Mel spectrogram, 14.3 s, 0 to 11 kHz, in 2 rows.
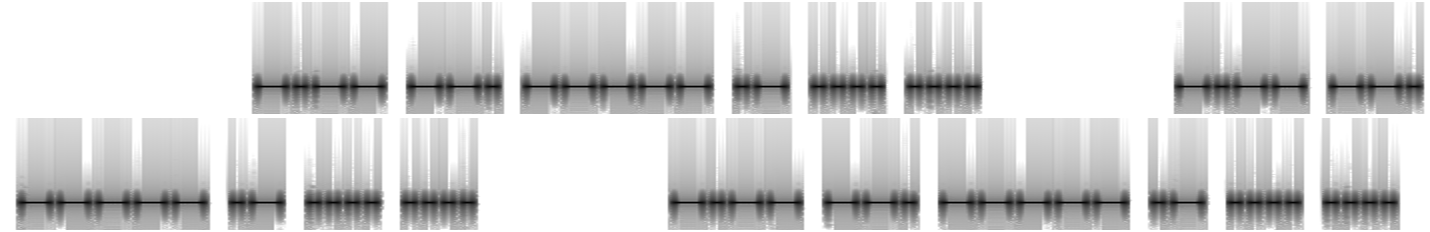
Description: Morse code, heard as a keyed tone, about 25 wpm, 700 Hz. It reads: YG0AHH YG0AHH YG0AHH
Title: DXCC-100 Call Signs - 6 Characters - Repeated 3x - 25wpm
